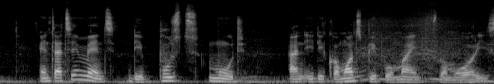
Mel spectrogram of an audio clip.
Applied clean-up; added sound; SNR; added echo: none; Motorcycle / Accelerating, revving, vroom; 14 dB; none.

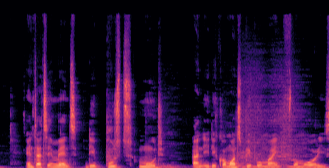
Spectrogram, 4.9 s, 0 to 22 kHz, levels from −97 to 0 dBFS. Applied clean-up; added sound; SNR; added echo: classical method log-MMSE.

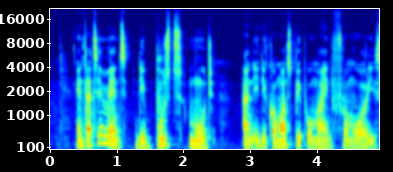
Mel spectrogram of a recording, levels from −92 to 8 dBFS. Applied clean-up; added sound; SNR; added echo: none; none; none; none.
